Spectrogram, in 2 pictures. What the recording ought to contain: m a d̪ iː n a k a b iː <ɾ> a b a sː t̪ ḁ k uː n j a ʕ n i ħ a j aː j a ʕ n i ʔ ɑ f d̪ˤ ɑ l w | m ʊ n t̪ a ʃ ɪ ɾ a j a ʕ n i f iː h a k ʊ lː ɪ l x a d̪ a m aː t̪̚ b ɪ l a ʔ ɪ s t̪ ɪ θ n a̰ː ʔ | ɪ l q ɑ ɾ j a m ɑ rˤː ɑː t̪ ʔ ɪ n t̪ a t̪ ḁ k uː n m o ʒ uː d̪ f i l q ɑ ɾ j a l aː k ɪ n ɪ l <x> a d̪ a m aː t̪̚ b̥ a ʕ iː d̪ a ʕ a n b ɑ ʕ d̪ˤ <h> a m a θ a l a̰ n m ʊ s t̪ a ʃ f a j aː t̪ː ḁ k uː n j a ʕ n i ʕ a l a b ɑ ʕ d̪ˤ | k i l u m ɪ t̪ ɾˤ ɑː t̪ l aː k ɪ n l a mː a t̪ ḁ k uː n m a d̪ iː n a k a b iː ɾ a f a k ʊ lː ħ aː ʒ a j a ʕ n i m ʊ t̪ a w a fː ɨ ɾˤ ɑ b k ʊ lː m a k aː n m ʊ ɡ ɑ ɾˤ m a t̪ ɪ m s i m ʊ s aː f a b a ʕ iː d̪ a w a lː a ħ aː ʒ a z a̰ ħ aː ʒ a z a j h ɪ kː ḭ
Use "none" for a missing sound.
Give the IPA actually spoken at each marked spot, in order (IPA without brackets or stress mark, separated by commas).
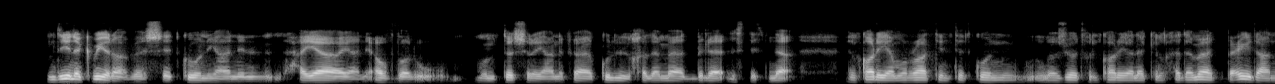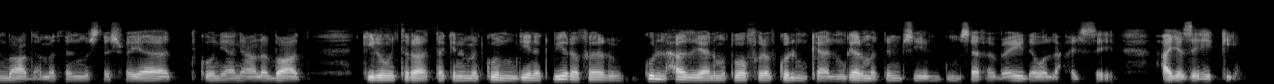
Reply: ɾ, x, h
